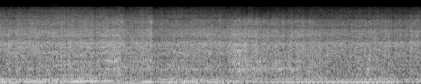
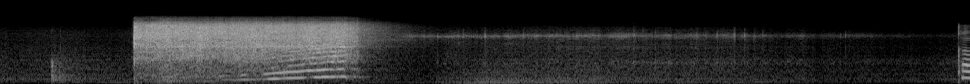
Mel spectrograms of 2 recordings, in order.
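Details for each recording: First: BMW R1200GS boxer, 10 years and 85,000 km: idling with gritty, sandy grinding/rattle when the clutch is pulled; clutch drags and neutral is hard to find. Teardown found a failed gearbox input shaft bearing. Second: Bearing from a 10-year-old BMW R1200GS boxer at 85,000 km, spun by air on the bench: a normal one whirs silky smooth with no rattle, unlike the worn one that rattled; the gearbox input shaft bearing was found damaged.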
